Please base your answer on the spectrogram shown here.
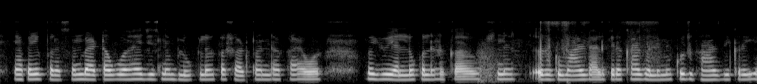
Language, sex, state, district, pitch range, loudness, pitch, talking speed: Hindi, female, Andhra Pradesh, Krishna, 220-235 Hz, -19 LUFS, 230 Hz, 230 wpm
